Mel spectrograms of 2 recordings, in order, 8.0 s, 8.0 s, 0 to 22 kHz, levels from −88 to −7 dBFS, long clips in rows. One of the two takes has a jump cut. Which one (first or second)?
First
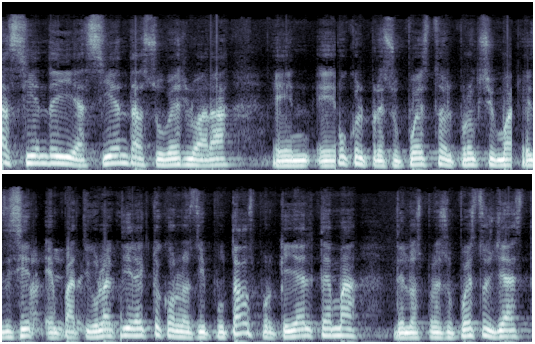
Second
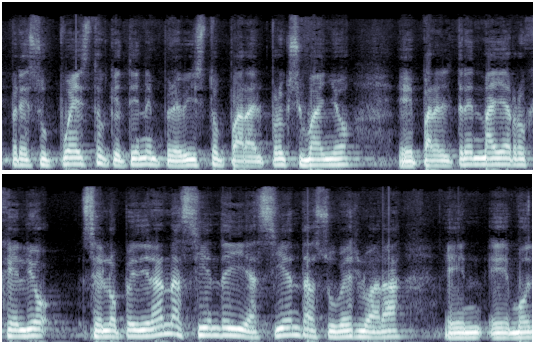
first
